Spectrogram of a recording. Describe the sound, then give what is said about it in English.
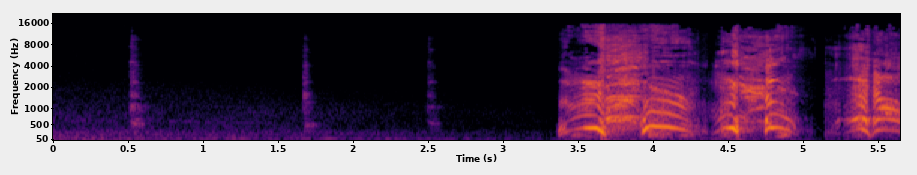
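After a few seconds of faint, sparse ticking, a man lets out a loud, rough cough followed by two more hacking bursts in quick succession. “He's coughing again. He spits it out.”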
